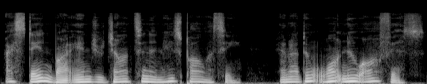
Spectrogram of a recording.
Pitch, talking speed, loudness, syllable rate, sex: 115 Hz, 195 wpm, -17 LUFS, 5.3 syllables/s, male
